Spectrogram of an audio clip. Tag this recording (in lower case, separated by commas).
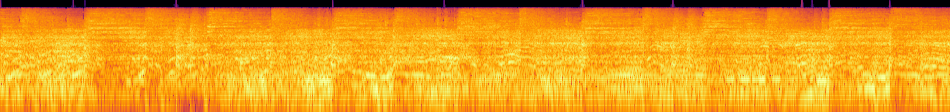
music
